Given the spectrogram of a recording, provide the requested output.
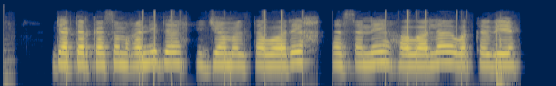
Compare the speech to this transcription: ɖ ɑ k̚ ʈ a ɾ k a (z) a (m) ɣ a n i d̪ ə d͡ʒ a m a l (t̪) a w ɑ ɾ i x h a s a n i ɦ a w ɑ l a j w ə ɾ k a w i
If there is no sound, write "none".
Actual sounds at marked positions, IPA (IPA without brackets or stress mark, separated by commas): s, m, t̪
